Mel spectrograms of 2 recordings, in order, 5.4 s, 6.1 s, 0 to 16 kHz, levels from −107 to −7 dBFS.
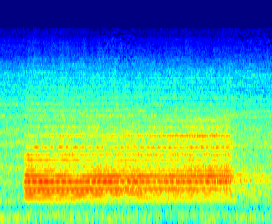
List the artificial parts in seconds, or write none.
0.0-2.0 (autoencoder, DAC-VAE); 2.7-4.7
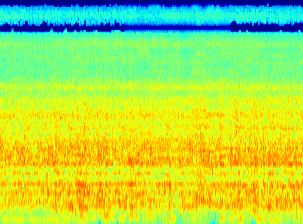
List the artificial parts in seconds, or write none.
2.5-4.6 (codec, SNAC)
